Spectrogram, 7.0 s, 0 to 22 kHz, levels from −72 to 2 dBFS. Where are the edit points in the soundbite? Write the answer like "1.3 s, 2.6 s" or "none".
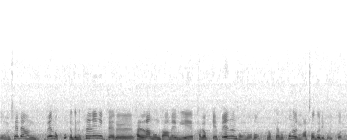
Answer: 6.0 s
